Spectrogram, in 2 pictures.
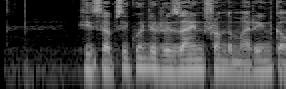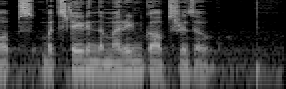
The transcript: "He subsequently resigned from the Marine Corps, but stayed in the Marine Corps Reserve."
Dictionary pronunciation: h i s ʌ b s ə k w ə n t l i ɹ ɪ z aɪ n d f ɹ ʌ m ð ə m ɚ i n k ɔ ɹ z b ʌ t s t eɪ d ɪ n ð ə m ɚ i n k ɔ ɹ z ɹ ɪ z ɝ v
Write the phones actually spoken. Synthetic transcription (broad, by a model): h i s ʌ b s ə k w ə n t l i ɹ ɪ z aɪ n d f ɹ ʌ m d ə m ɚ i n k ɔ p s b ʌ t s t eɪ d ɪ n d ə m ɚ i n k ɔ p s ɹ ɪ z ɝ v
